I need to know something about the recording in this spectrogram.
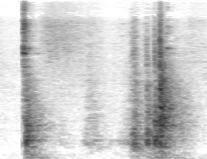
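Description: A silicone spatula scraping and knocking in a skillet as a thick mixture of peanut butter, sugar and corn syrup is stirred. There are two strokes: a short one right at the start and a longer scrape about a second and a half in.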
